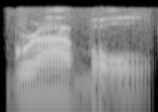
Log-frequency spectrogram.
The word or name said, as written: grabble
